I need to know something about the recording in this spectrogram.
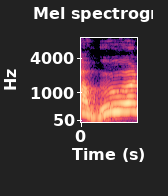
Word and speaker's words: เฮือน: แล้ว นะ ครับเห็น มั้ย ก็ อ่าน ว่า เฮือน นั้น ก็ ไม่ ใช่ เรือ นะ ครับ อ่า เรือ นะ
